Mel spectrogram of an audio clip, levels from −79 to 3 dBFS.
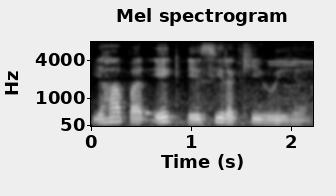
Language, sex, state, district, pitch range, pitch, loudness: Hindi, female, Uttar Pradesh, Lucknow, 125-155 Hz, 135 Hz, -17 LUFS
